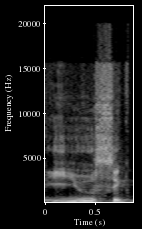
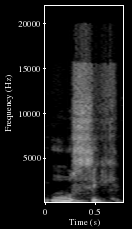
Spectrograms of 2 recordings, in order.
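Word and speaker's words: Usyk: know yeah yeah yeah people say you seek but it's actually usick that's the way you supposed to say it uh remember when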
